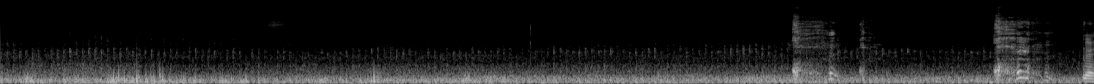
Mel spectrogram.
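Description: A couple of sharp coughs near the end, close by, over a steady boat engine drone that runs throughout, on a fishing trip off Balikpapan.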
